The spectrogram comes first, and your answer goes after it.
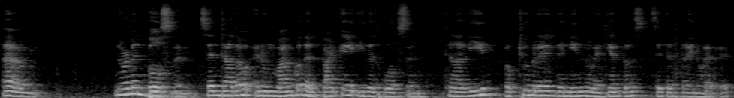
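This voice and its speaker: A middle-aged woman, a literary translator, reading aloud at a live event, her voice hoarse with a cold. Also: deep voice, measured pace, dark tone. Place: echoey indoor event space. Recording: very echoey room, distant mic.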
